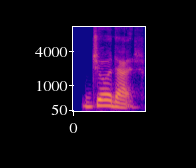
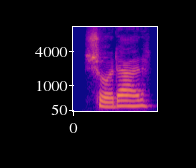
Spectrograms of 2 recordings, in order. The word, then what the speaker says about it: llorar: Então, hoje, nas minhas aulas, eu pronuncio assim, ó, llamar, llave. Ou outra palavra como exemplo, llorar. Llamar, llave, llorar. Se você for para Buenos Aires ou para o Uruguai, você vai ouvir a pronúncia diferente. Você vai ouvir assim, ó, chamar, chave, chorar.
